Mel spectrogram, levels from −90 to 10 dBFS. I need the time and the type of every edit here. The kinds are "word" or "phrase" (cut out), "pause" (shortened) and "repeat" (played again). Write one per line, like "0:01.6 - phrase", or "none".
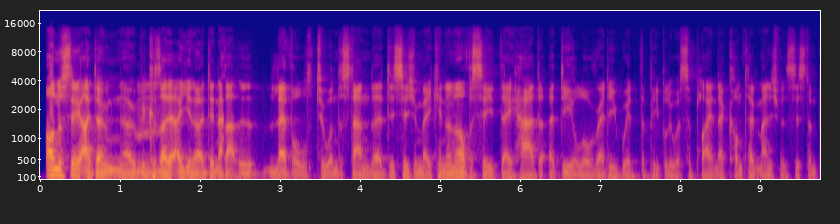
0:02.3 - word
